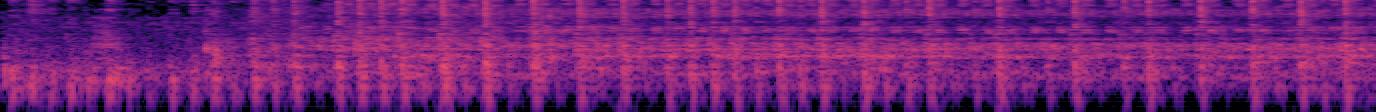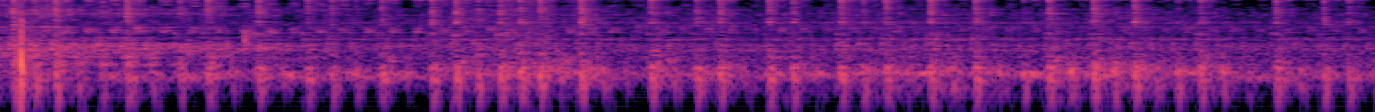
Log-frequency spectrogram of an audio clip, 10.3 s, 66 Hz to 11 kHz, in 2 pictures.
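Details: Baja Dune 150 buggy with Chinese engine, idle screw turned up and throttle adjusted after it died on gas: catches and settles into quick, even popping idle without stumbling; runs cleanly now.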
